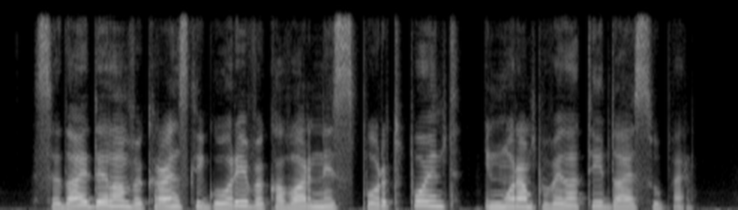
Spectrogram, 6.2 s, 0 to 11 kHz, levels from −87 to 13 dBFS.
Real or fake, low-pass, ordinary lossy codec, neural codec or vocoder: fake; 9.9 kHz; none; autoencoder, 48 kHz, 32 numbers a frame, DAC-VAE, trained on Japanese speech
